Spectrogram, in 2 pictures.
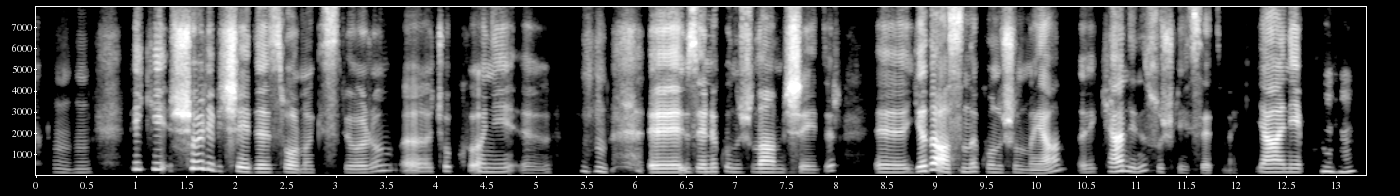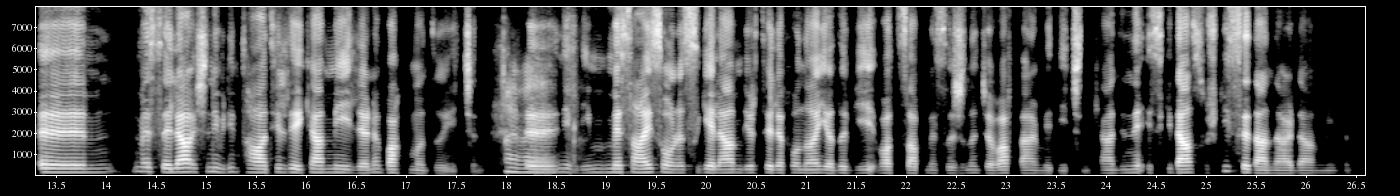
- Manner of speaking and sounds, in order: chuckle; other background noise
- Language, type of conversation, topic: Turkish, podcast, İş-yaşam dengesini nasıl kuruyorsun?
